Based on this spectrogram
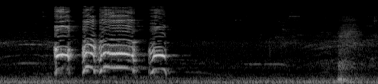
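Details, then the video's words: Single rooster crowing once: a loud rasping cock-a-doodle-doo in three segments, a clipped start, a sustained middle and a short dropping finish, then near quiet with a soft thud at the end. "rooster warning call"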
